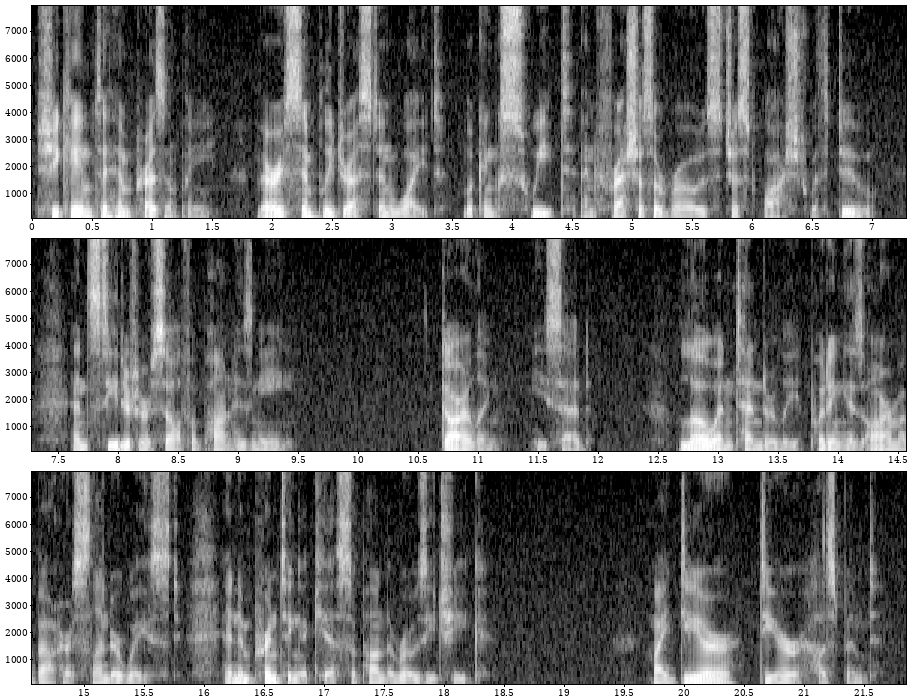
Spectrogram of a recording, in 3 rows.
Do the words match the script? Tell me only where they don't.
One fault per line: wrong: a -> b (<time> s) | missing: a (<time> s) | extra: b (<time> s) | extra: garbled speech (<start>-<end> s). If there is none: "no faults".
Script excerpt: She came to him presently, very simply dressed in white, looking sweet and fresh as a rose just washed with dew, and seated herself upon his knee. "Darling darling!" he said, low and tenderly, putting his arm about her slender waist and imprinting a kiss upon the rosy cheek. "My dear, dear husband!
missing: darling (11.2 s)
